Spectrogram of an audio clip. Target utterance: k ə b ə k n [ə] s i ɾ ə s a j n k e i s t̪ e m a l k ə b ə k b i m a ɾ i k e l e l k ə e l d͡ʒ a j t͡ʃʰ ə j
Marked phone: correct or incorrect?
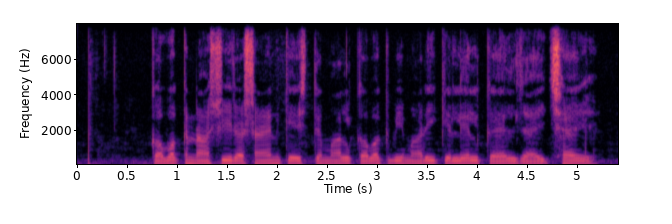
incorrect: a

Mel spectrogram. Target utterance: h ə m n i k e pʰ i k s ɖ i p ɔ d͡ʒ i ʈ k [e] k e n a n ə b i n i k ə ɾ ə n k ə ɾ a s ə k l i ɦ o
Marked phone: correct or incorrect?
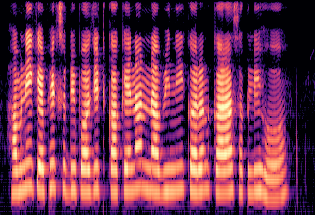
incorrect: a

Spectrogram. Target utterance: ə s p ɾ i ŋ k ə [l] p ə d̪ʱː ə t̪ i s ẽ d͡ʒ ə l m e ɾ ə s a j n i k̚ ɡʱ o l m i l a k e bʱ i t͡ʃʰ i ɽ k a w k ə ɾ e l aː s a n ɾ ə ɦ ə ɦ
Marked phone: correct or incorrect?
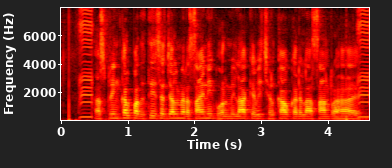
correct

